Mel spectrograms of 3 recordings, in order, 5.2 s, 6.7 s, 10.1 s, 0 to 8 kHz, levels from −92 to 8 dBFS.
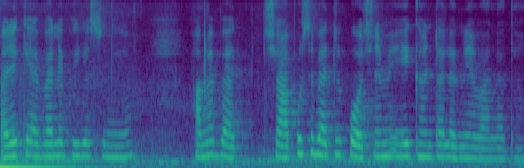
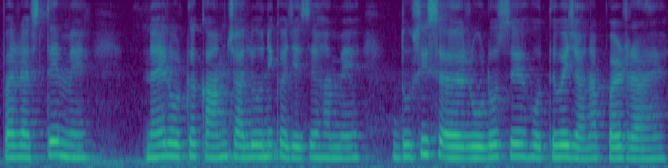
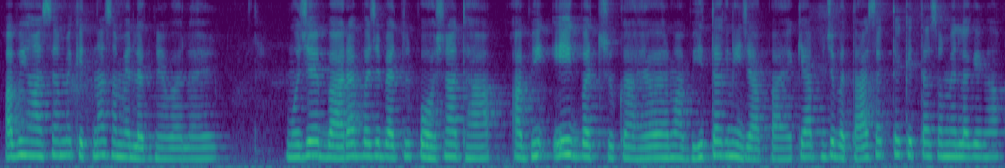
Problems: background sounds at intervals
